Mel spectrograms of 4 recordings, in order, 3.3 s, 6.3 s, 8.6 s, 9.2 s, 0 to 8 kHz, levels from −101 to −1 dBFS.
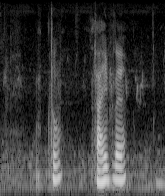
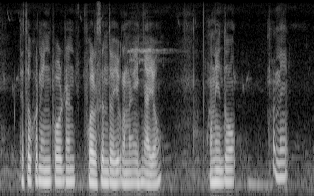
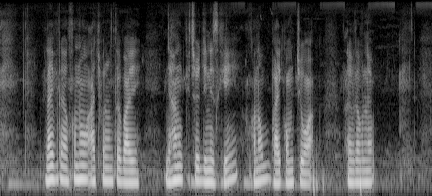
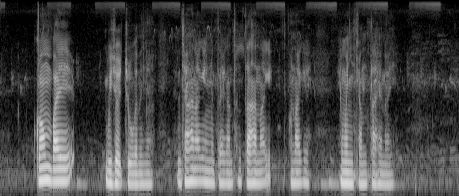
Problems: background sounds at intervals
